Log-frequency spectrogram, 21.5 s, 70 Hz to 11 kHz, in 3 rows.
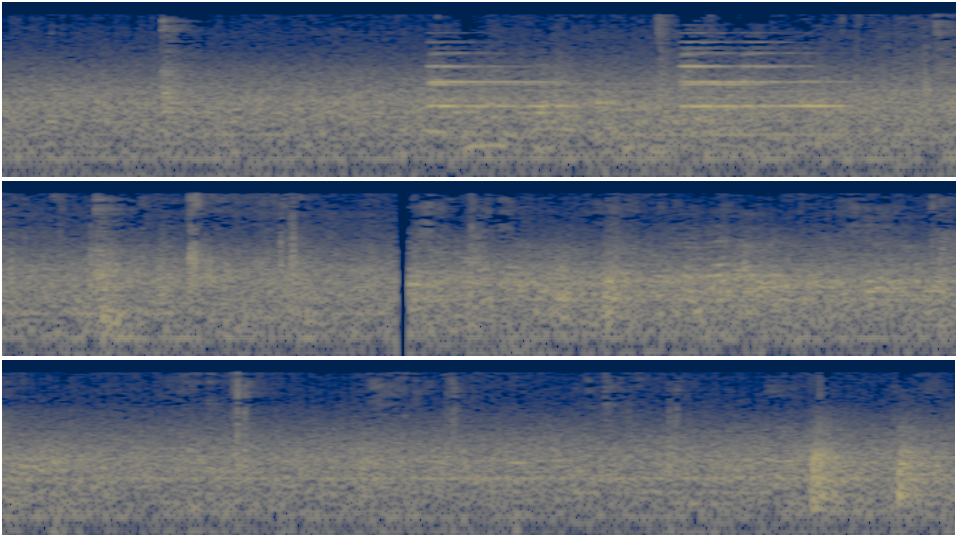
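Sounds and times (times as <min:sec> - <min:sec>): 
steady room hum: 0:00.0 - 0:21.4
bell ringing: 0:03.2 - 0:04.4, 0:05.1 - 0:06.4.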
